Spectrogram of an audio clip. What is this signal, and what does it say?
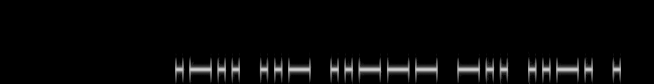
Morse code, heard as a keyed tone, about 17 wpm, 700 Hz. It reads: LU2DFE
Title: DXCC-100 Call Signs - 6 Characters - 17wpm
